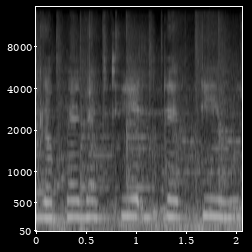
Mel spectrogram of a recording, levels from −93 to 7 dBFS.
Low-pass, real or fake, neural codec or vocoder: 14.4 kHz; fake; codec, 44.1 kHz, 7.8 kbps, DAC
